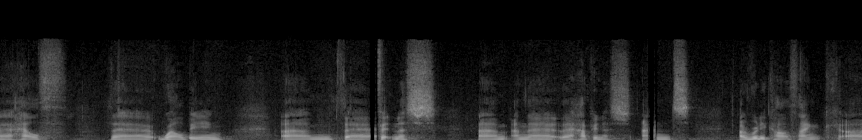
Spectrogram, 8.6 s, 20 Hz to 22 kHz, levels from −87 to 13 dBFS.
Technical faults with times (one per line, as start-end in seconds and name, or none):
3.67-3.79 damaged data in a compressed stream
6.46-6.58 damaged data in a compressed stream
